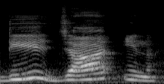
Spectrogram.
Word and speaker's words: design: ठीक है, तो DESIGN, डी जा इन, जी साइलेंट है।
